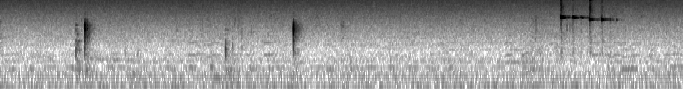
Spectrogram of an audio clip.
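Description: Billiard balls click sharply against each other and knock against the table cushions.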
